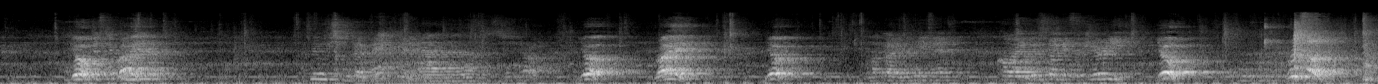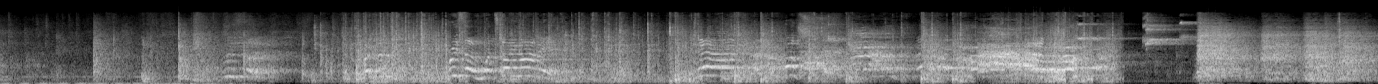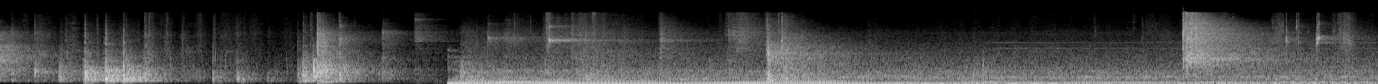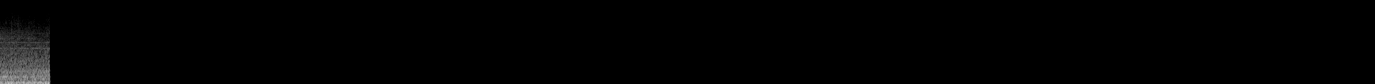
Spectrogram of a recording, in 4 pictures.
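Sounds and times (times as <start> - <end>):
low steady drone: 0.0 - 16.0, 32.0 - 41.9
heavy thuds and bangs: 32.0 - 41.8.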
